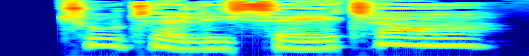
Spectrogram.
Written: totalisator

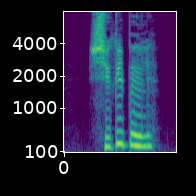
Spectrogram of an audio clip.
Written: cykelbølle

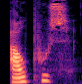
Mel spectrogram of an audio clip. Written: afpuds

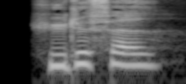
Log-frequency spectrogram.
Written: hyttefad

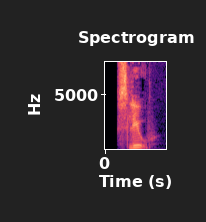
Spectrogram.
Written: slev

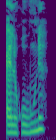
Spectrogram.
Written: alrune

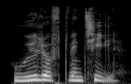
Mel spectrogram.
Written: udeluftventil

